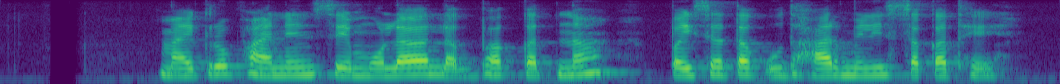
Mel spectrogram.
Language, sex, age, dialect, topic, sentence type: Chhattisgarhi, female, 25-30, Central, banking, question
